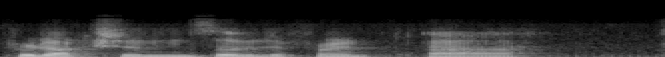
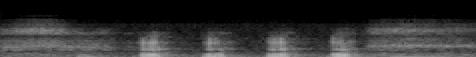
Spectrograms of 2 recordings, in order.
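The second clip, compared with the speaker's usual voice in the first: Joker laugh; 10 dB quieter than usual. Acted. Joker laugh after riddle.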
